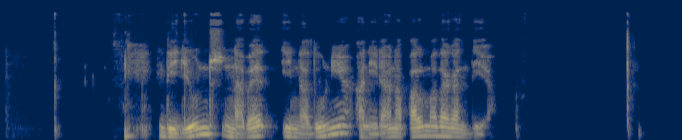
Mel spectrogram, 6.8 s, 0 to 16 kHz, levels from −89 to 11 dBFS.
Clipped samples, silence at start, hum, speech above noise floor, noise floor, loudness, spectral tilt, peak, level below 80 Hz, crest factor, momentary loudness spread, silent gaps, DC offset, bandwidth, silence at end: under 0.1%; 0.55 s; none; over 65 dB; under -90 dBFS; -26 LUFS; -6 dB/octave; -6 dBFS; -58 dBFS; 20 dB; 16 LU; none; under 0.1%; 11.5 kHz; 1.9 s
